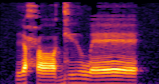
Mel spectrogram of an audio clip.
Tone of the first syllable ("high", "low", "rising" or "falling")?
rising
